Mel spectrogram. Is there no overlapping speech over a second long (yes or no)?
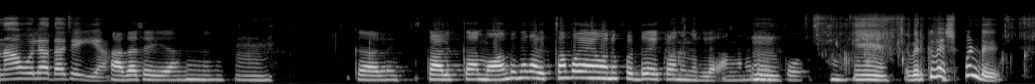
yes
